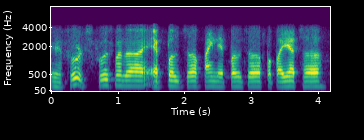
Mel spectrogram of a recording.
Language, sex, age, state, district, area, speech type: Nepali, male, 30-45, West Bengal, Darjeeling, rural, conversation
